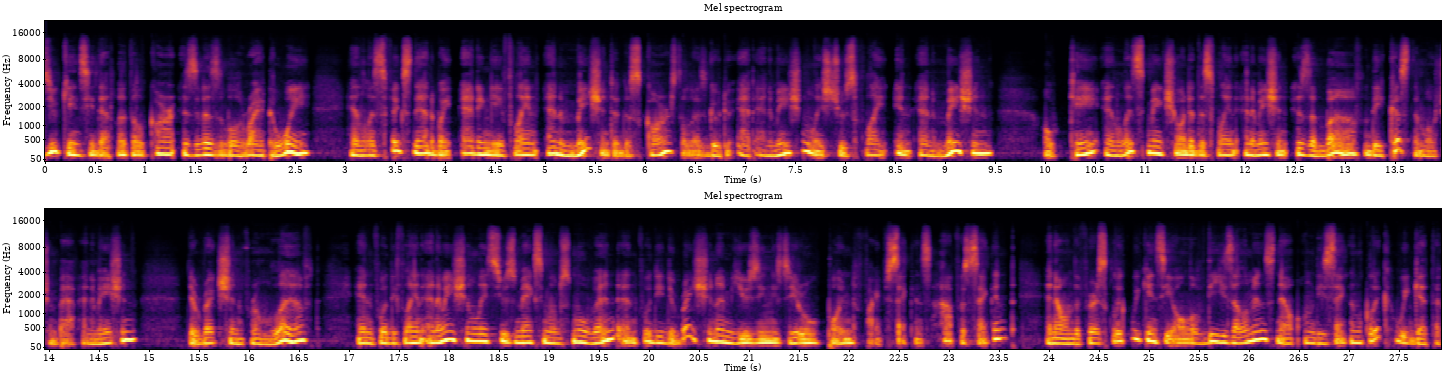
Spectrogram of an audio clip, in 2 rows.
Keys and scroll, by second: 4.2 Escape.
